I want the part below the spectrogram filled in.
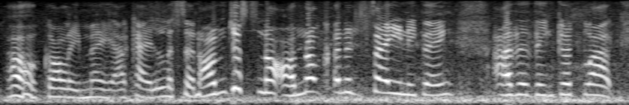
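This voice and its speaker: A woman's voice: sits high, fast. A woman with a New Zealand accent, chatty and encouraging as she interviews drivers live as a trackside reporter. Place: outdoors in rain at a speedway. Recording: noisy outdoor speedway with vehicles.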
